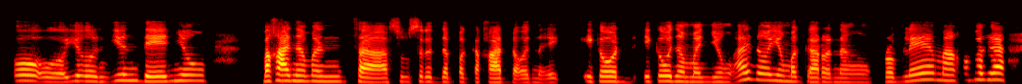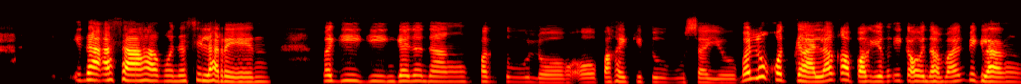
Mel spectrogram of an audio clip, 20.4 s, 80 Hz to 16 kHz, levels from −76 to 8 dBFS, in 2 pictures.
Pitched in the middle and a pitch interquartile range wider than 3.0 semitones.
No: high, 215 Hz; average, 3.9 semitones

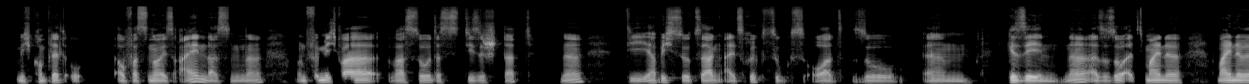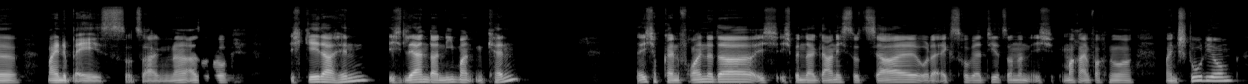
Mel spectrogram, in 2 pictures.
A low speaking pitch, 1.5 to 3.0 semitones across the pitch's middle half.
Yes: very low, 95 Hz; average, 2.7 semitones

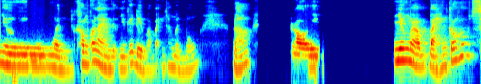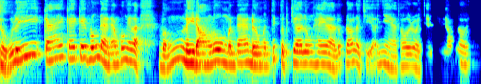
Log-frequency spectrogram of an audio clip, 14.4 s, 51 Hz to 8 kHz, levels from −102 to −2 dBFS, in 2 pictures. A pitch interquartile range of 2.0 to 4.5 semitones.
No: average, 5.1 semitones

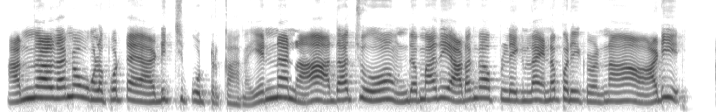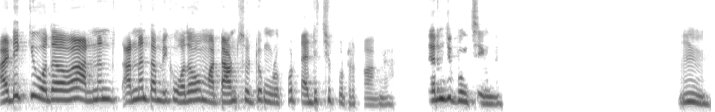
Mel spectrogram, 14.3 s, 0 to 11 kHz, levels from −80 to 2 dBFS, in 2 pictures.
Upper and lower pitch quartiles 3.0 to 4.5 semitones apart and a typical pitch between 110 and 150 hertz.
No: average, 4.0 semitones; very high, 250 Hz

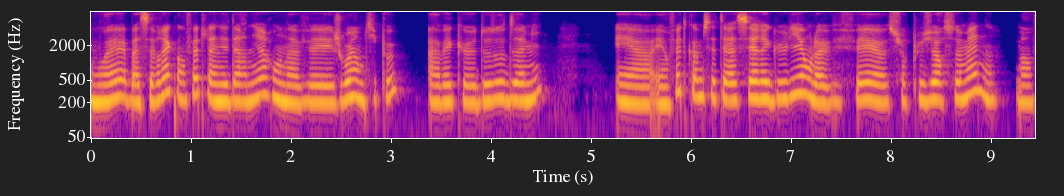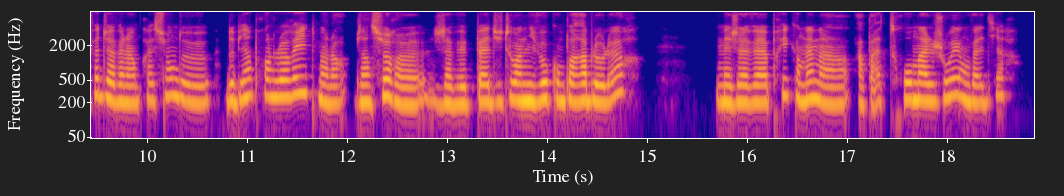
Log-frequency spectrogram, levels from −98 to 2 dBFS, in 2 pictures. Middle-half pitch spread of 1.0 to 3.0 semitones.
Yes: average, 2.7 semitones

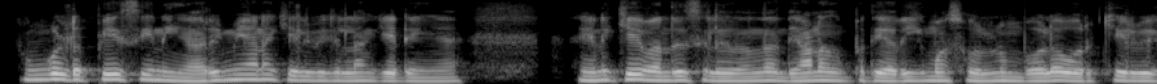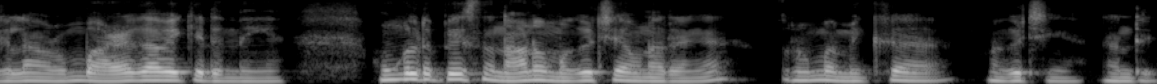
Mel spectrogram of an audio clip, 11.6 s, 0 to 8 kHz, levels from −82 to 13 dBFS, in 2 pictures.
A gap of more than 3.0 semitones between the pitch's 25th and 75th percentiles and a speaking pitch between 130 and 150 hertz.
No: average, 2.7 semitones; medium, 140 Hz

